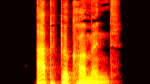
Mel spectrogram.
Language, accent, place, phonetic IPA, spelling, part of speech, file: German, Germany, Berlin, [ˈapbəˌkɔmənt], abbekommend, verb, De-abbekommend.ogg
- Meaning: present participle of abbekommen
